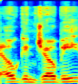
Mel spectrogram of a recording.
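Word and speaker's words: Ogunjobi: a player that was added today was Larry ogan Joby that's how you say it Jeff um but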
